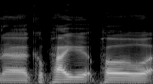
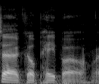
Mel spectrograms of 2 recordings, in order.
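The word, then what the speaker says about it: Copiapó: Yeah, I think it's Copiapo is how it's pronounced. Copiapo, Chile? Yeah, Copiapo, yeah.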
